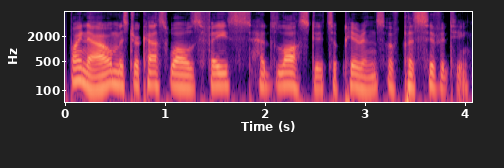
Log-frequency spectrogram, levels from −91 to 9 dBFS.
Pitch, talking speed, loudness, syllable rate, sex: 125 Hz, 160 wpm, -19 LUFS, 4.6 syllables/s, male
